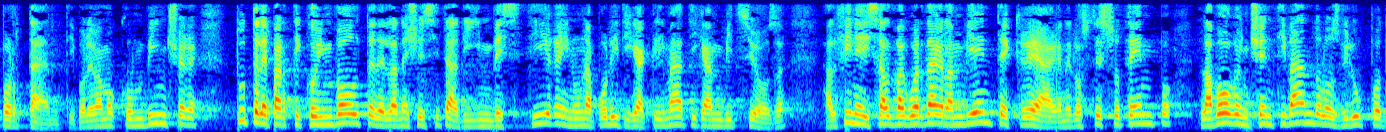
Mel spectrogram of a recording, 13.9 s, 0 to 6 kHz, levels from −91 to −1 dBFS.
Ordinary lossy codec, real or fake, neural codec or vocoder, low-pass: none; real; none; 5.4 kHz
